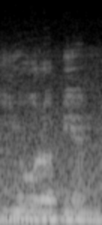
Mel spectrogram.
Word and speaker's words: European: Example, dash European. You, European, you is sounding here, okay? Dash European, a European. I know E is a vowel, but it is pronouncing you, okay?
